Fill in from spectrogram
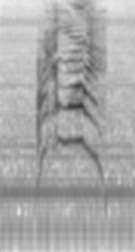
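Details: Pet blue-and-gold macaw perched on a person's shoulder, talking and jabbering indoors: one drawn-out, harmonic vocal sound that rises then falls, nearly a second long, with a woman speaking softly to the bird around it.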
